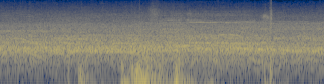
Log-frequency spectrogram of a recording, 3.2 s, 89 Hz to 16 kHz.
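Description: Video game crowd from a UFC 5 mixed martial arts bout roars steadily in an arena, a dense wash of cheering held throughout with a few thuds beneath it.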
